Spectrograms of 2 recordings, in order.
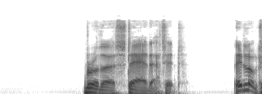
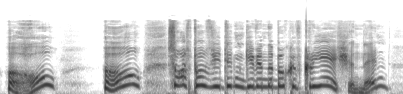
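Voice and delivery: very high, rapid indignation; outraged sarcasm. A narrator's reading. Disciple challenging his god, high-pitched outrage.

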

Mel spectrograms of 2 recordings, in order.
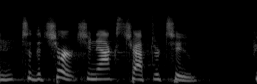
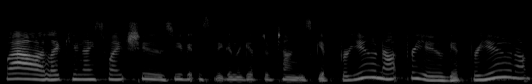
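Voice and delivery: mock God choosing favourites; 5 dB quieter than usual. Voices God picking favourites.

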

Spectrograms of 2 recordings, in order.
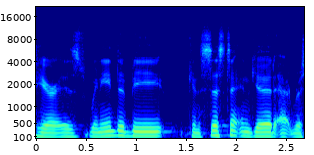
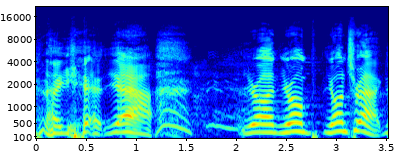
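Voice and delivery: laughing; 10 semitones higher, 12 dB louder than usual. Real, not acted. Laughing at daughter's mix-up.

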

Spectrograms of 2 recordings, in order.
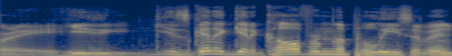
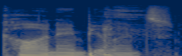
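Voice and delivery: mock last words; 4 semitones lower, 12 dB quieter than usual. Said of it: "his last words were".

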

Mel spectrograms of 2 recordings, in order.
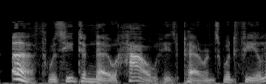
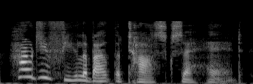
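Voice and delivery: Rita Skeeter; 6 semitones higher than usual. A narrator's reading. Rita interviews Harry.

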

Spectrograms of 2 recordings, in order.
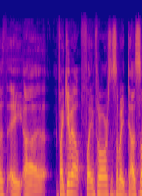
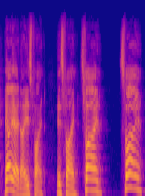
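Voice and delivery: ordinary talk, nothing marked

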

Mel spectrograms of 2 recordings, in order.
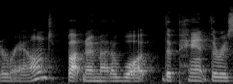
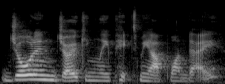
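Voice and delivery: ordinary talk, nothing marked

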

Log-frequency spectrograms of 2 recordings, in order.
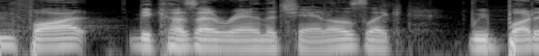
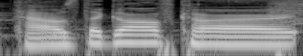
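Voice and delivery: slow, higher, louder teasing mom; mock sweet mom; 5 semitones higher, 6 dB louder, much slower than usual. Friend's mom teasing about the cart, slow mock sweetness. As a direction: stretch it out like a sly mom.

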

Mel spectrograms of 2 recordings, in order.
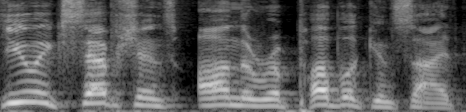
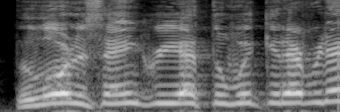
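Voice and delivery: normal talking voice

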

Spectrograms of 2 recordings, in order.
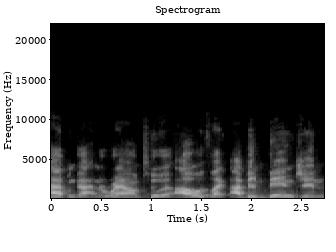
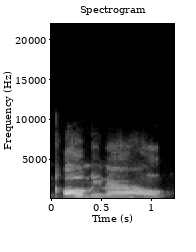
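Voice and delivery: put-on high, slow catchphrase in her accent; Miss Cleo; 9 semitones higher, 4 dB louder, much slower than usual. Showing how anybody can imitate her, drawn-out psychic accent. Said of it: "can definitely imitate".

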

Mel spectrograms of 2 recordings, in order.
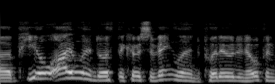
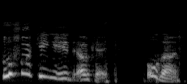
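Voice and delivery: surprised; 12 semitones higher than usual. Real, not acted. Shocked outburst at the news.

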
